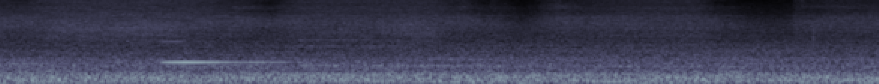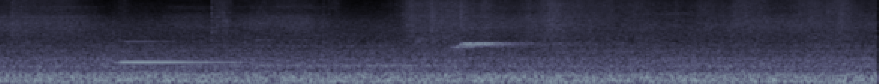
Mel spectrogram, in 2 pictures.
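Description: Steady rumbling train noise at a station platform, with a short two-note chime (high, then lower) heard twice, about four seconds apart.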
